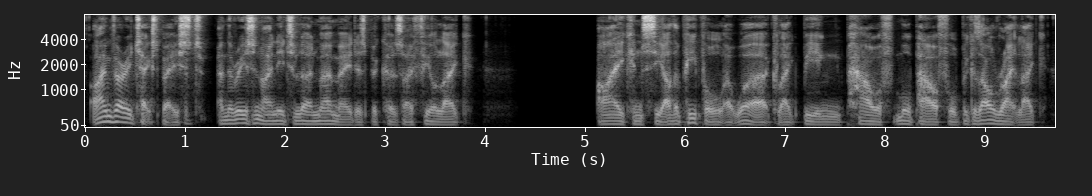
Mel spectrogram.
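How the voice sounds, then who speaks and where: Very deep, husky man in casual chat. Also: moderate pace. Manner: thoughtful, agreeable, many short affirmations. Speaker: podcast co-host.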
